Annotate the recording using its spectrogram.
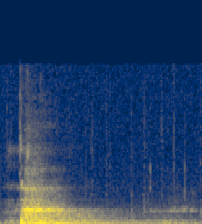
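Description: A short breath out, like a sigh, near the microphone, fading within about half a second, then near silence.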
